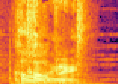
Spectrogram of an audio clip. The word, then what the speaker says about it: Cockburn: Coburn. – Yeah. – Spelled C-O-C-K-B-U-R-N, and his name is somehow Coburn.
